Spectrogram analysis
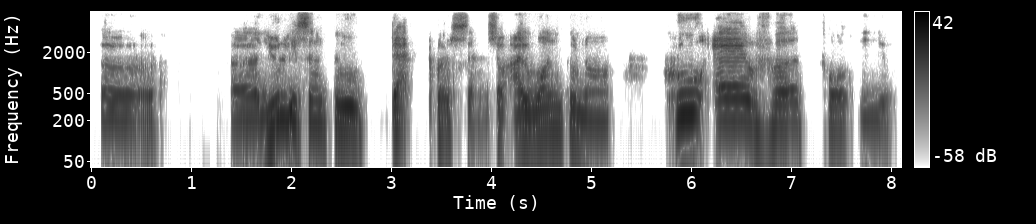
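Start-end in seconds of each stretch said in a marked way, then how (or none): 5.7-8.0 WHOEVER drawn out slowly and pitched high; slow, high stress on WHOEVER; disbelief. Shown as a demonstration.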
